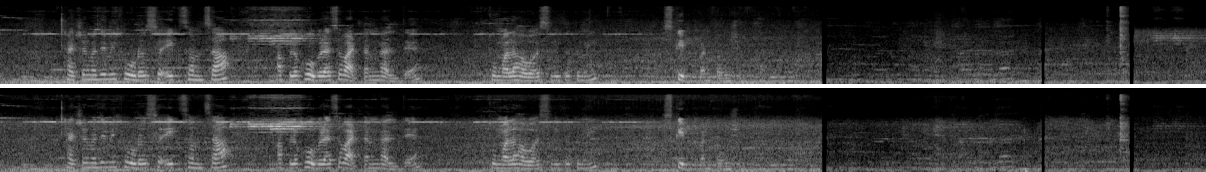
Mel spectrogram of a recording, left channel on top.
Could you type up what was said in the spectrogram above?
ह्याच्यामध्ये मी थोडंसं 1 चमचा आपलं खोबऱ्याचं वाटण घालते. तुम्हाला हवं असेल तर तुम्ही स्किप पण करू शकता.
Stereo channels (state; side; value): normal; both; correlation 0.52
